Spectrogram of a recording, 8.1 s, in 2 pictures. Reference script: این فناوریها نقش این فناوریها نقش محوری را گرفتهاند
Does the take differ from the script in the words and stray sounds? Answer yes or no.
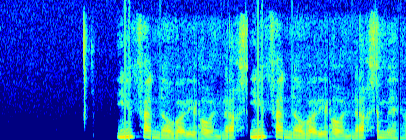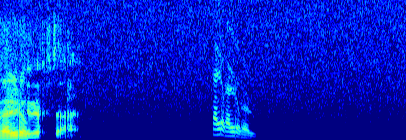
yes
